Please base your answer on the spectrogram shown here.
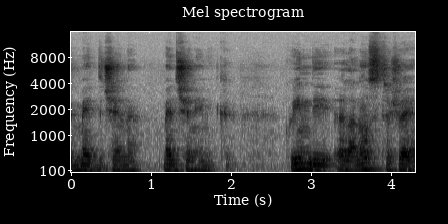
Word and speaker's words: Mädchen Amick: Appena letto anche la pronuncia precisa in tedesco, e a quanto pare prima dicevo Madchen, Madgen, ma adesso l'ho letta bene, diciamo dovrebbe essere Madchen Emick. Quindi la nostra, cioè Madchen Emick, la nostra grandissima Shelley Johnson.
